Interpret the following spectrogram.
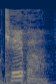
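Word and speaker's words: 게바: 이 발음을 잘해야 됩니다. 개발이 아니고 개바.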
